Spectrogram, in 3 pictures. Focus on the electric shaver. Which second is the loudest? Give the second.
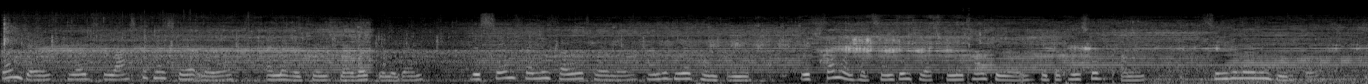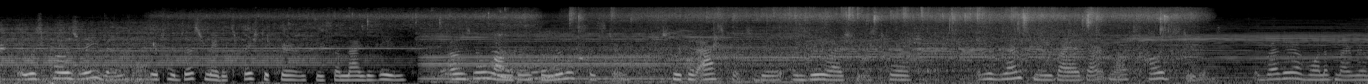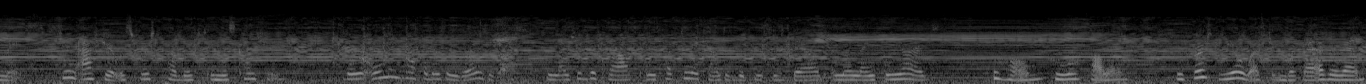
9 s.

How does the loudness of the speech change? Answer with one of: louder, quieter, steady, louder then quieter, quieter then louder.
quieter.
